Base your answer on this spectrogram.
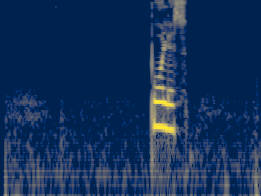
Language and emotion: Russian, neutral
